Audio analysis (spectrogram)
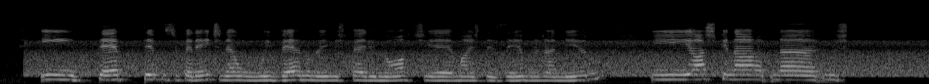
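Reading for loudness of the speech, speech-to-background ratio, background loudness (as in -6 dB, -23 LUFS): -33.5 LUFS, 9.5 dB, -43.0 LUFS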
